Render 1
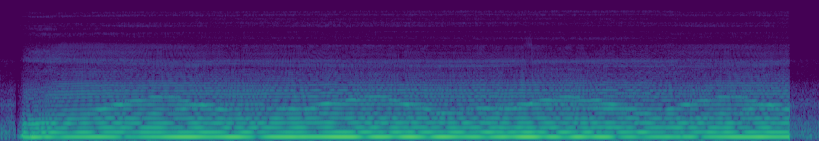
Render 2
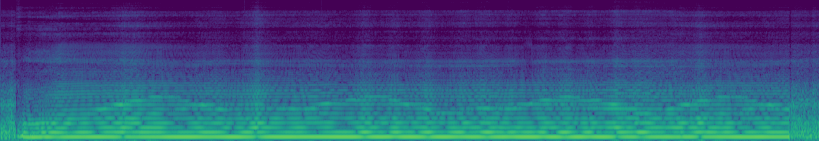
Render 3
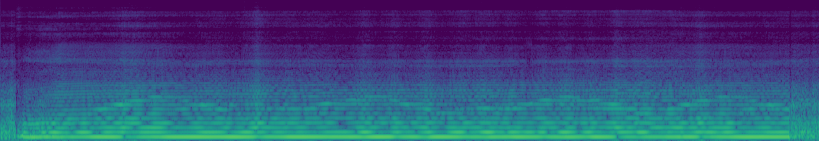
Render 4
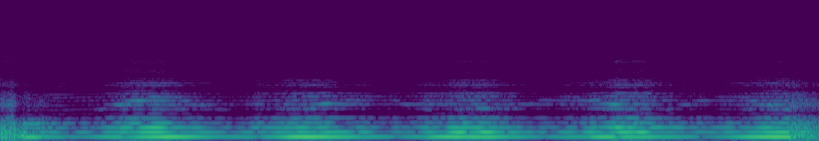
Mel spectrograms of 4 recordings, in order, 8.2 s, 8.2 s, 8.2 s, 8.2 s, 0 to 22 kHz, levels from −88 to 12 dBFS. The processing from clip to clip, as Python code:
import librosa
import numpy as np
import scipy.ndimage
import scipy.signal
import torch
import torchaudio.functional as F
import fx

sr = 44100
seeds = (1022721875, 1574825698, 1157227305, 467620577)

y1 = fx.env_flatten(x, sr, amount_pct=70)
y1 = y1 * 10.0 ** (3.0 / 20.0)
y2 = y1 + 10.0 ** (-10.0 / 20.0) * np.pad(y1, (int(298 * sr / 1000.0), 0))[:len(y1)]
y2 = y2 * 10.0 ** (-4.0 / 20.0)
y3 = np.convolve(y2, np.full(55, 1.0 / 55))[:len(y2)]
y3 = fx.doubler(y3, sr, ms=18.0, db=-7)
y3 = y3 * 10.0 ** (-19 * (0.5 - 0.5 * np.cos(2.0 * np.pi * 0.64 * np.arange(len(y3)) / sr)) / 20.0)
